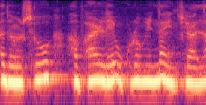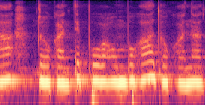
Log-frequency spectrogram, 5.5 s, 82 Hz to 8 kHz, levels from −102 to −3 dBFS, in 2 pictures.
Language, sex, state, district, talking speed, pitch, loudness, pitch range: Mizo, female, Mizoram, Aizawl, 230 wpm, 235 Hz, -12 LUFS, 225-245 Hz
